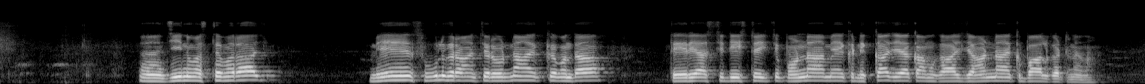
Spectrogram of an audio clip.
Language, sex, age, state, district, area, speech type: Dogri, male, 30-45, Jammu and Kashmir, Reasi, rural, spontaneous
